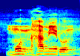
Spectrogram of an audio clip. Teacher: নুন সাকিনের পরে গুনা হল না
